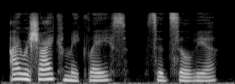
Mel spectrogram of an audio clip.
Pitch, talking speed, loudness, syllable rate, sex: 200 Hz, 205 wpm, -17 LUFS, 4.9 syllables/s, female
